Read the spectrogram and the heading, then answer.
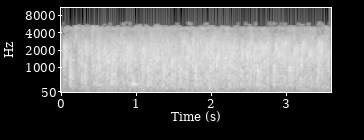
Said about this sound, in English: Thank you, Mr. Welles. And let's all take Agnes Moorhead's suggestion and give the cast the volume of applause they deserve.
